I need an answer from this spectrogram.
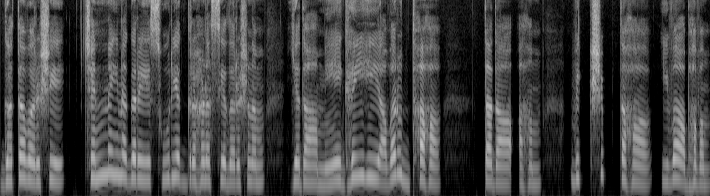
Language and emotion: Sanskrit, sad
